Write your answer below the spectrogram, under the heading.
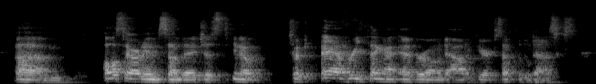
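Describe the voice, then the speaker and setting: Audible room echo around a man's fairly quick, medium-pitched speech with ordinary pitch variation. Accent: American. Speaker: software developer. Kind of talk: casual chat.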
